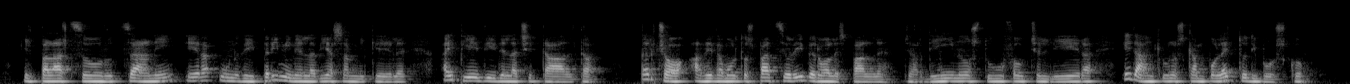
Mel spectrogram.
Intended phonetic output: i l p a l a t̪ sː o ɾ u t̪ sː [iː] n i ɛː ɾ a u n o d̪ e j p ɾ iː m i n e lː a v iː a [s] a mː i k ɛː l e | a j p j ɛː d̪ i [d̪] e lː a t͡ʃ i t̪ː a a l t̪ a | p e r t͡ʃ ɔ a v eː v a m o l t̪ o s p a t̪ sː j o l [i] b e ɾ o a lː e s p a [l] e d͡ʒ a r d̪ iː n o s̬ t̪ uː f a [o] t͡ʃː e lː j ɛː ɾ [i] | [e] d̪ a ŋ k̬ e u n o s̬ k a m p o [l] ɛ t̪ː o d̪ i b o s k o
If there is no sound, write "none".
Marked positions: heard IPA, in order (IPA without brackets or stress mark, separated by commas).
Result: aː, s, d̪, iː, lː, u, a, e, l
